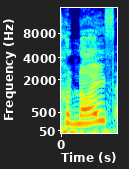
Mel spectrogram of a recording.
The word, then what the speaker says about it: knife: The K is silent. You don't say knife. It's just knife.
